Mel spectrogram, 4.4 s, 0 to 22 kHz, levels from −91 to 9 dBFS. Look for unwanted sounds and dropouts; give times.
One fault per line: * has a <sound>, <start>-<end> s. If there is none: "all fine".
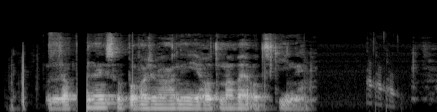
* has a dropout, 0.8-0.9 s
* has a chirp, 3.7-4.1 s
